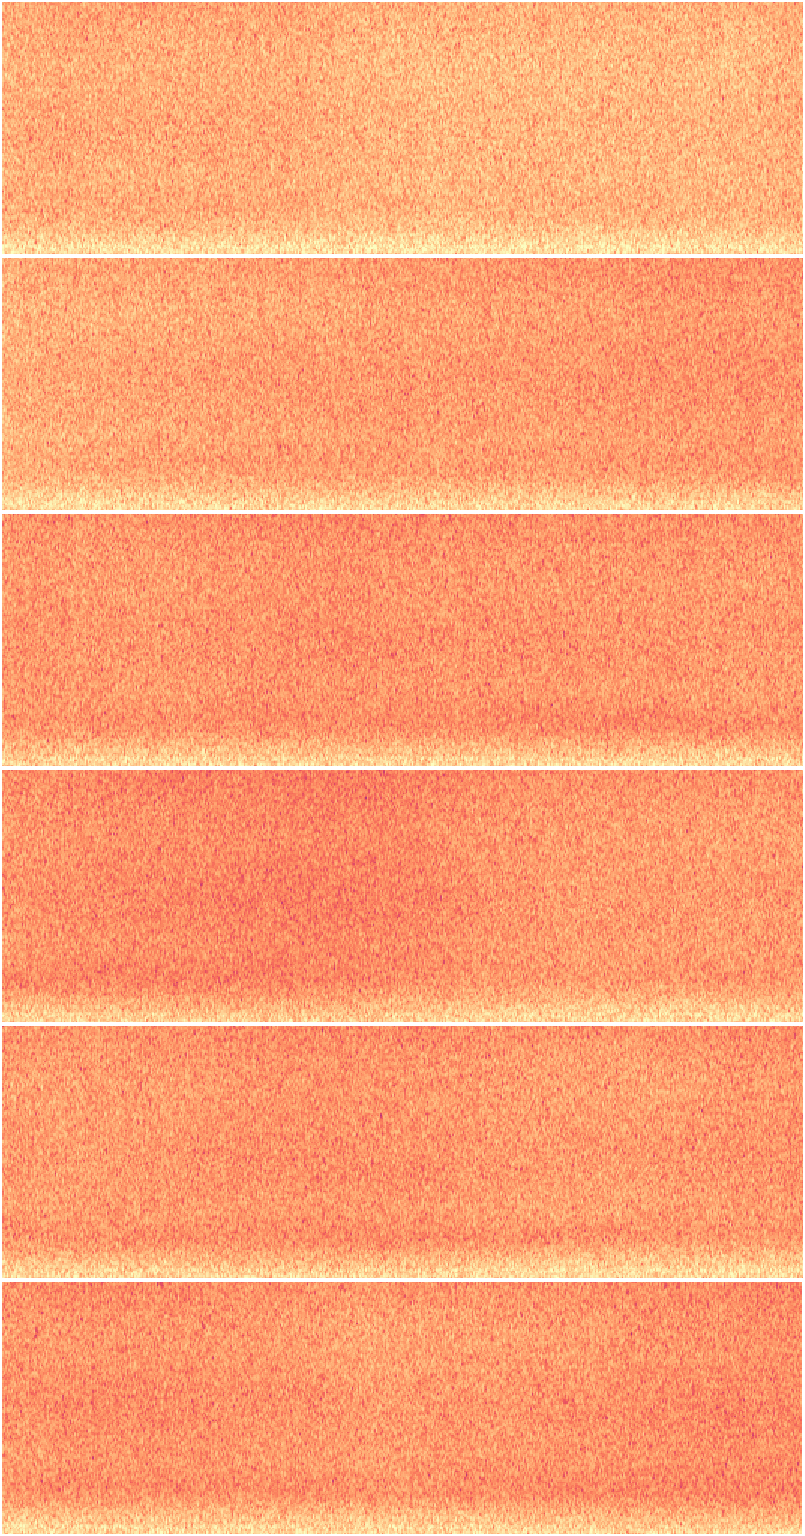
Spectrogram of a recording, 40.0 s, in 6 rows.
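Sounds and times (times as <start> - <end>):
wind in a mixed forest on a windy day: 0.0 - 40.0.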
